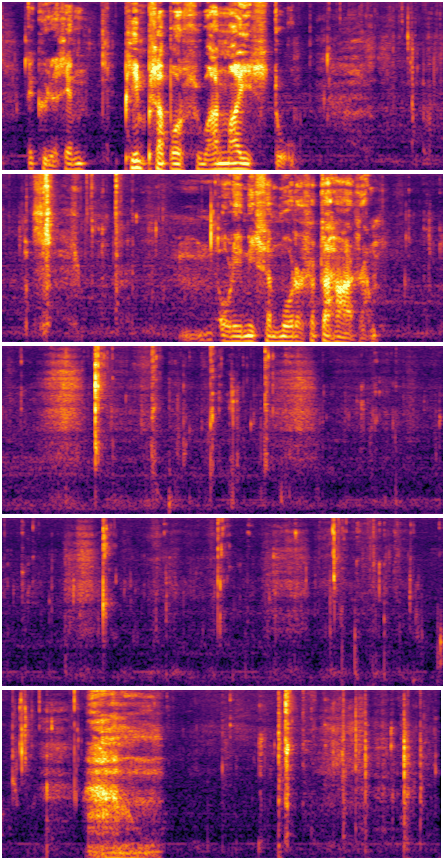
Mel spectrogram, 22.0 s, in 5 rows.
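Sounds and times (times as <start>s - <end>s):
wet chewing and smacking: 3.0s - 6.6s, 8.2s - 18.5s.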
